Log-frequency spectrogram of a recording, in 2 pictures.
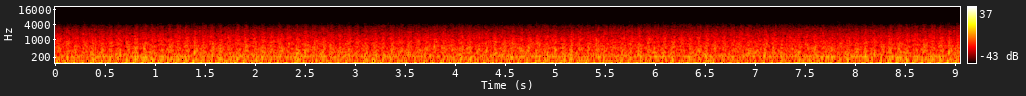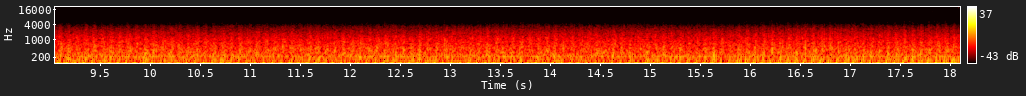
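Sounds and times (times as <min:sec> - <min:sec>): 
giant fan blade low-frequency rumble: 0:00.0 - 0:18.1.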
